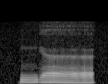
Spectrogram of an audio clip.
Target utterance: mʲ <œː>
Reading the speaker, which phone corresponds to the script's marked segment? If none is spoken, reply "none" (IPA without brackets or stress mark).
œː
